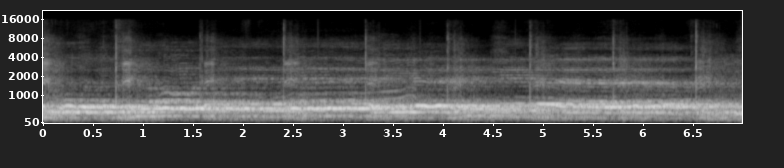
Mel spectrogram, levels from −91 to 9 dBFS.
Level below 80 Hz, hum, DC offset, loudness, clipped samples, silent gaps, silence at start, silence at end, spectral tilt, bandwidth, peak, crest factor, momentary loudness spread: -76 dBFS; none; under 0.1%; -12 LUFS; under 0.1%; none; 0 s; 0 s; -6.5 dB/octave; 8.8 kHz; 0 dBFS; 10 dB; 4 LU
